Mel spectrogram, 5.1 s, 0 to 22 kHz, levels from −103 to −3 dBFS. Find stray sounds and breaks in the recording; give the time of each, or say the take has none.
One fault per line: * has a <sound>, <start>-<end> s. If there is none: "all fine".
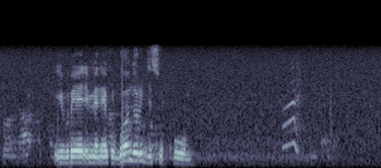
* has a laugh, 3.7-4.1 s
